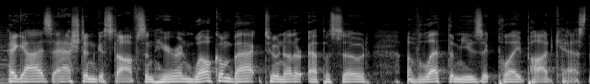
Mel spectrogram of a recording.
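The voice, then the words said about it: Slightly hoarse voice. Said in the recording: “Pardon my voice today. I'm a little bit hoarse, but it sounds worse than it really is.”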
